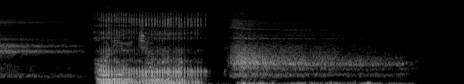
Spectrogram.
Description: High Quality human sound FX. Man snoring.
